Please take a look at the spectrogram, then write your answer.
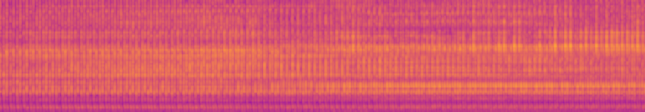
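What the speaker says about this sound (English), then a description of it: "A small Stirling engine." A small Stirling engine generator kit running steadily, giving a continuous, fairly loud mechanical whir with a rapid, even ticking rhythm and no break.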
